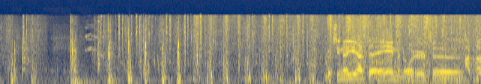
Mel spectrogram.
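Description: Footsteps crunch quickly through grass and brush.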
